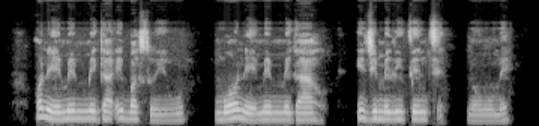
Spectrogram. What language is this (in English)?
Igbo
